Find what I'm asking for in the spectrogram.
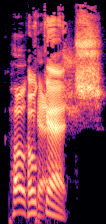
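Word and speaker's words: Pokétch: How do you say it? – Poketch. – Poketch. That's a Poketch. – Like Etch a Sketch.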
